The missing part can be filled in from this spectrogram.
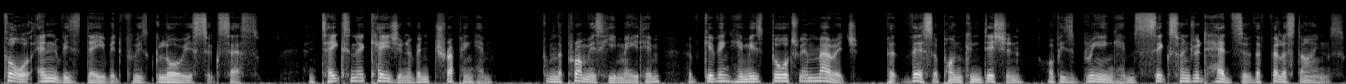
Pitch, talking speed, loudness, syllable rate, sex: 110 Hz, 185 wpm, -20 LUFS, 5.5 syllables/s, male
